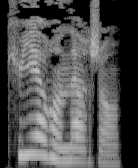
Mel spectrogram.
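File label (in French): "cuiller en argent", French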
